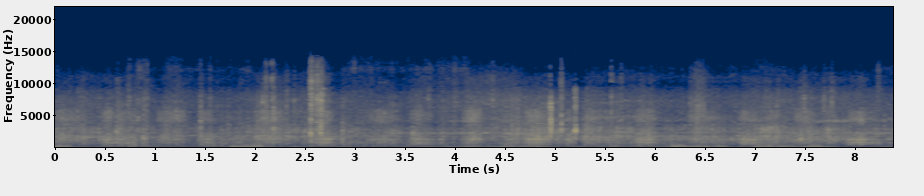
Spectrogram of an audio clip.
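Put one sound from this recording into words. Bicycle tyres crunch and rattle over a dry dirt trail.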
